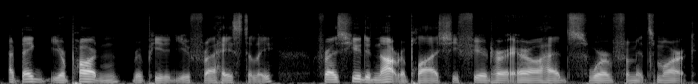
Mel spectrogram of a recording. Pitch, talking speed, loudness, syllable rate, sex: 95 Hz, 190 wpm, -22 LUFS, 5.1 syllables/s, male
